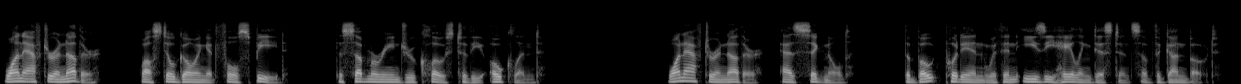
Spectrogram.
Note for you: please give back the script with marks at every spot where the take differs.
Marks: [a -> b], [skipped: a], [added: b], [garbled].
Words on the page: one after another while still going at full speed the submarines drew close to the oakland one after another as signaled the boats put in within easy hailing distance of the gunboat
one after another while still going at full speed the [submarines -> submarine] drew close to the oakland one after another as signaled the [boats -> boat] put in within easy hailing distance of the gunboat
